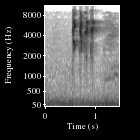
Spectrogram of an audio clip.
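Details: Lovebirds, a male and female pair, kept as pets: a quick burst of four sharp, high chirps in about half a second, followed by a thin trailing whistle, over a low background hum.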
